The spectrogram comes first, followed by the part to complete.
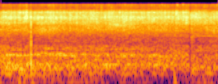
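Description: Steady background hiss from the recording's noise floor in a pause between spoken phrases, with one faint click about a third of a second in.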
